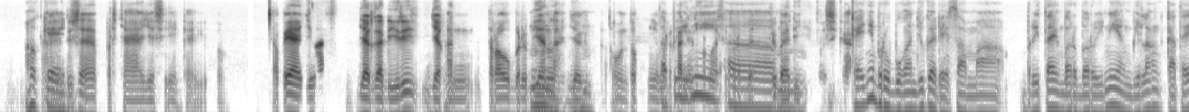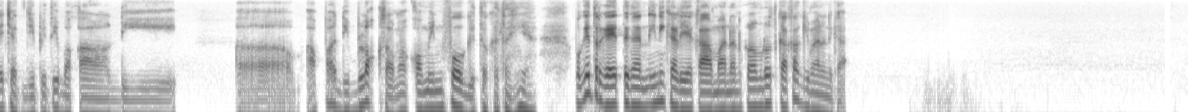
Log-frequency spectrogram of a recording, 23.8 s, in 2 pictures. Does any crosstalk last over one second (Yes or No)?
Yes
